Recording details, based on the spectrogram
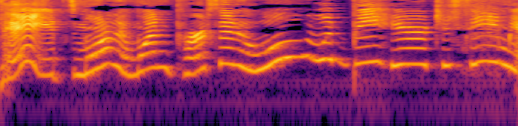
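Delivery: very high, frantic, rising, freaked-out panic. Retelling asking the front desk lady about unknown visitors, retelling freaking out. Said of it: "I'm like freaking out".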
